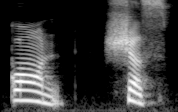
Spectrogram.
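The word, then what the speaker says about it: conscious: यहाँ पर S जो है C के साथ में अटैच है। S का उच्चारण यहाँ पर आपको नजर सुनाई नहीं दे रहा होगा, लेकिन ये साथ में ही रहेगा। इसको कॉन्शस पढ़ेंगे, कॉन्शस।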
